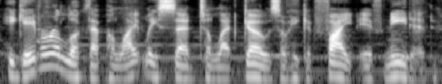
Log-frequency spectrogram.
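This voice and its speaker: A man narrating a fan audio drama with steady, measured reading. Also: fairly low pitch, faint music behind. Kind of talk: scripted story narration.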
